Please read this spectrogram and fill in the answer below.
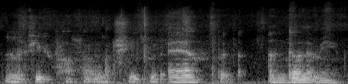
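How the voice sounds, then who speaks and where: A soft-spoken ASMR performer playing a clinician in an exam roleplay, gently reassuring and instructing in a hushed voice that often drops to a whisper. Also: medium pitch, steady tone, normal speed, gravelly, background noise.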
